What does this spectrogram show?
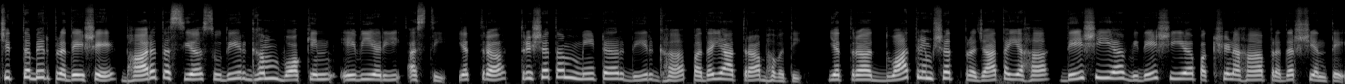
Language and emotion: Sanskrit, neutral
